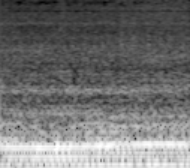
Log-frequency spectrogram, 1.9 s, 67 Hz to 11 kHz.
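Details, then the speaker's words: ~30-year-old Acura/Honda Integra (B-series) just restarted after maintenance: deep steady idle, no squeal or ticking, faint wavering from a slight surge that predates the work; owner suspects a leak. "I mean, it's running. Um Sounds good, nothing squealing. Wow."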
